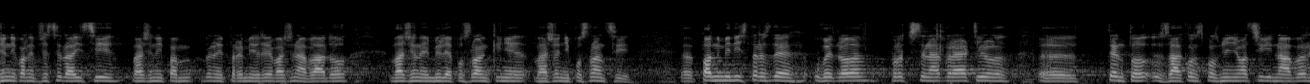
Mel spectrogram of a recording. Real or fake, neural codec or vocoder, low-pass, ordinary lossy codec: fake; vocoder, 24 kHz, 100 mel bands, Vocos; 7.2 kHz; AAC, 48 kbps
